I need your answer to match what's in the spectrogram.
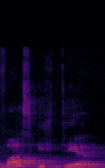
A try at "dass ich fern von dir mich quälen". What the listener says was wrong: No, das ich fern von dir. Yes, dass ich fern von dir mich quälen. Elongate those vowels.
